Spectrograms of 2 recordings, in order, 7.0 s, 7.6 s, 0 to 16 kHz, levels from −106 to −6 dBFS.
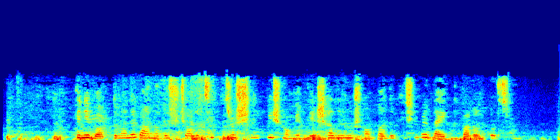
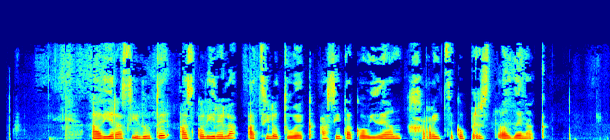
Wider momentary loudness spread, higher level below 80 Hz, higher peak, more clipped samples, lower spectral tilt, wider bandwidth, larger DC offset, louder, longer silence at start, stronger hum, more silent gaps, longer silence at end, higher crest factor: first, 12 LU vs 8 LU; first, -36 dBFS vs -70 dBFS; about the same, 0 dBFS vs -2 dBFS; neither; about the same, -5.5 dB/octave vs -5.5 dB/octave; second, 7.8 kHz vs 11.5 kHz; neither; about the same, -23 LUFS vs -23 LUFS; second, 0.1 s vs 0.8 s; neither; neither; second, 0 s vs 0.85 s; about the same, 22 dB vs 22 dB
